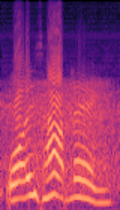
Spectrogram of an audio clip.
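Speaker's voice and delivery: loud outburst of confusion; bewildered shout. Real, not acted. Stuck on a broken Skype call, bewildered shout.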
